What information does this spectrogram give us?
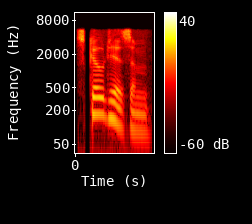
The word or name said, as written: Scotism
